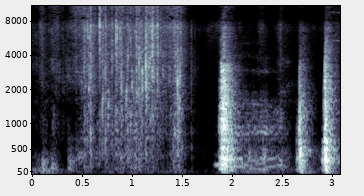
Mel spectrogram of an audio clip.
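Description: Tarot cards are shuffled and riffled by hand in close, crisp rustling bursts, a longer stretch followed by three short sharp flurries separated by brief pauses.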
